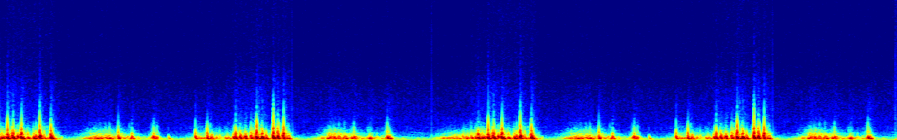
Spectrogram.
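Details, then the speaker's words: Loud, superficial creaking, grating bursts with each breath as inflamed, roughened pleural surfaces rub together, as in acute dry pleurisy: pleural friction rub. "the two inflamed and roughened surfaces of the pleura rub against each other and produce a creaking, grating sound termed as pleural rub or friction rub."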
